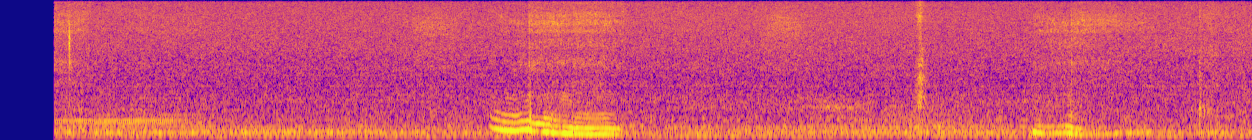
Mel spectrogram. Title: Snoring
